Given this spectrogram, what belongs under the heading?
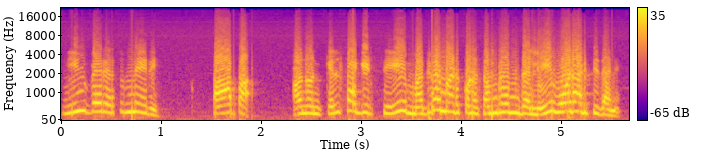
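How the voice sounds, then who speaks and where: A woman's voice: high-pitched, fast, no echo, natural voice, poor audio. A woman playing a kindly housewife. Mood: mild reproach. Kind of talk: 1980s Kannada film drama acting.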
